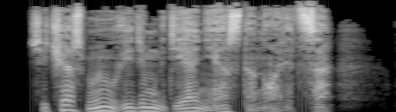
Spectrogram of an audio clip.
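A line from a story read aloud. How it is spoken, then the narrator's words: Excited whisper. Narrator (Russian): возбужденно прошептал Марк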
